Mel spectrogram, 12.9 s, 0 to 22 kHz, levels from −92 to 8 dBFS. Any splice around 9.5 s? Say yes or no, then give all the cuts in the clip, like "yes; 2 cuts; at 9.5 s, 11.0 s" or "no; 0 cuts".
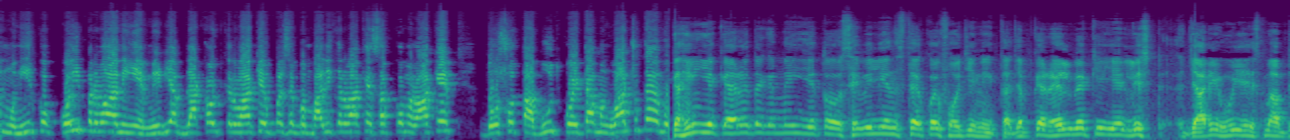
no; 1 cut; at 6.7 s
